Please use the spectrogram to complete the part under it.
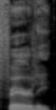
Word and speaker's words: Faerly: Um, so, Faerly, it is spelled F A E R L Y, but pronounced fairly. Just like, I'm fairly looking forward to opening this.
